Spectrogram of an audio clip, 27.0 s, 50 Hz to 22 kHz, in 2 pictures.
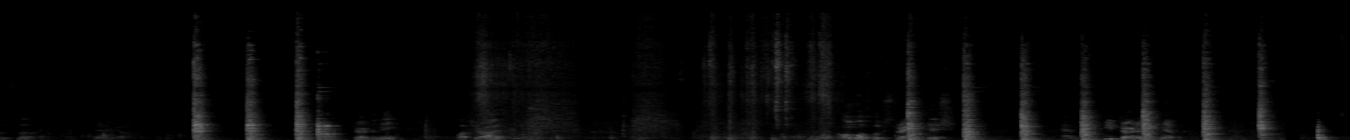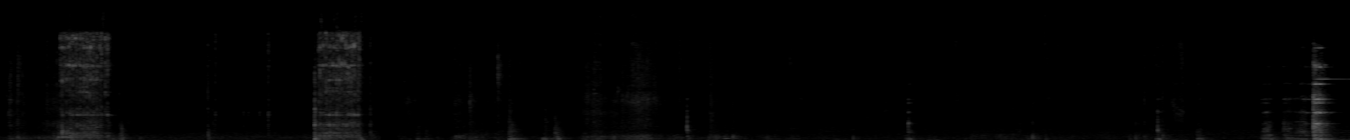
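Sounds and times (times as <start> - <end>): iron and tools clinking: 26.2 - 27.0.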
